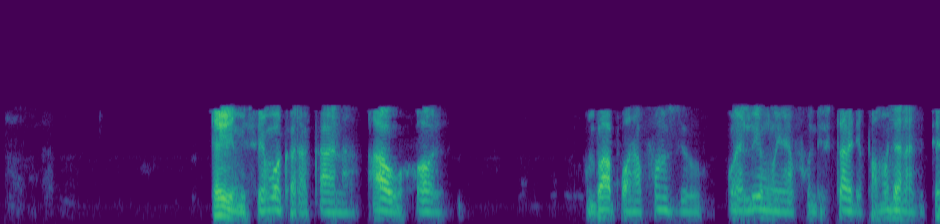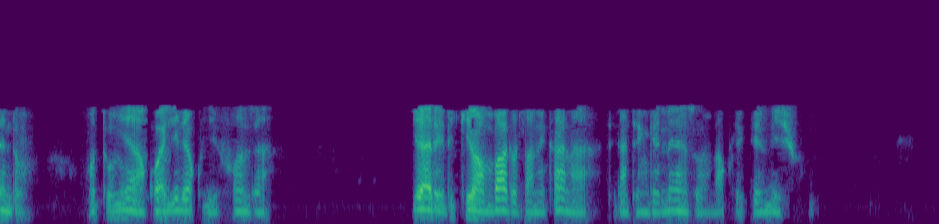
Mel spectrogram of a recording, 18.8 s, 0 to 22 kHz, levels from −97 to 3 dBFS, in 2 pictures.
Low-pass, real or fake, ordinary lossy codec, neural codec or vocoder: 3.6 kHz; fake; MP3, 24 kbps; codec, 24 kHz, 3 kbps, HILCodec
